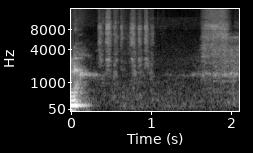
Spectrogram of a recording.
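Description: Faint scratching of writing on paper, starting about two thirds of the way in, after a held spoken word trails off.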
